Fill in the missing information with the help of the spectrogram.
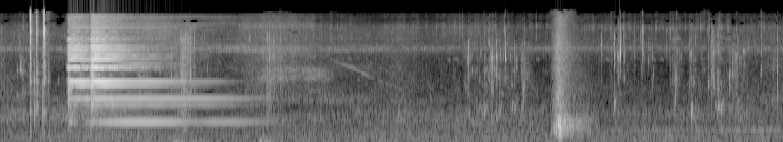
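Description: Two quick mouse-click sound effects, then a bright ringing chime that starts suddenly and fades out over about a second and a half. About four seconds in, a short splash as a bass is let back into the lake water.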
